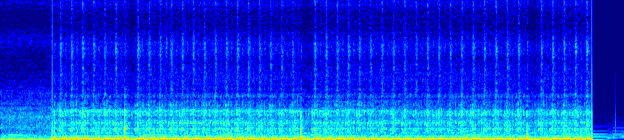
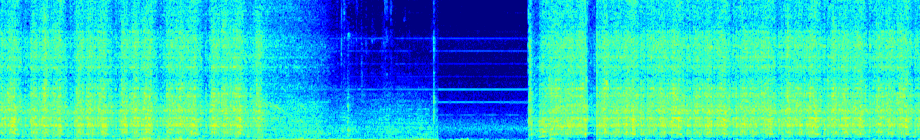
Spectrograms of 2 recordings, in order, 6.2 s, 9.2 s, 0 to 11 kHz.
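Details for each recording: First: MK2 Audi TT petrol four-cylinder idling rough and chugging, then shut off, with a P0301 cylinder 1 misfire that persists after swapping in a known-good coil pack and spark plug; compression is even, and the injector is suspected next. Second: MK2 Audi TT with cylinder 1 misfire (P0301), compression test cranking with fuel pump relay removed: steady, even cranking about two beats per second, no uneven drag; equal compression, all four cylinders reading about 100 against roughly 150 thought to be expected.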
